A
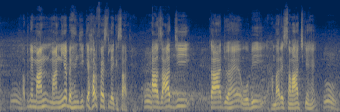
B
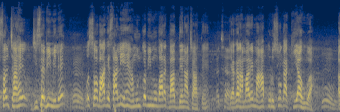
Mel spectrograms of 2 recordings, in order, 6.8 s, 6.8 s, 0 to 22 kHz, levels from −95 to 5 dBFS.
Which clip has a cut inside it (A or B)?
A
